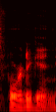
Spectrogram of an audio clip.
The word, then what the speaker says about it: Vortigern: was that the first story written about Merlin from Geoffrey of Monmouth comes from a story about a chieftain called Vortigern or Vortigern. I'm not exactly sure how you're supposed to pronounce it. – I think it's Vortigern, yeah.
